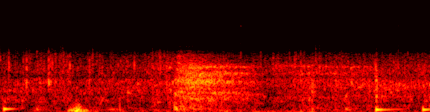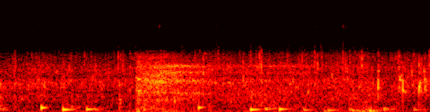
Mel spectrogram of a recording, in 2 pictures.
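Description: Water gurgles and thumps, heard from underwater.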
